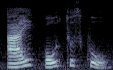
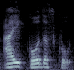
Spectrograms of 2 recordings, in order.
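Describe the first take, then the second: First: "I go to school" with a full, separate "too" and a clear T; every word of "I go to school" sounded out in full, Korean-style; 한국식 영어 발음. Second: T turned into D, said as "I go duh school"; 원어민식 약화 발음. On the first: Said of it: "한국 사람들은". (한국식으로 "I go to school"을 "아이 고우 투 스쿨"처럼 또박또박) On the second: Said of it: "원어민들은". ("to"를 "더"로 약화해서) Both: Shown as a demonstration.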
